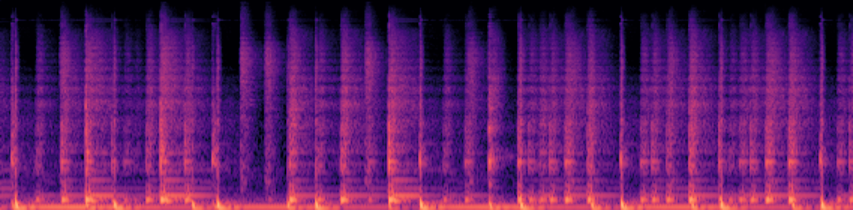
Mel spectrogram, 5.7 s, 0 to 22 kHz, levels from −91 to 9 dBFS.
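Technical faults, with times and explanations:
No technical faults are audible in this music recording; the signal holds steady with no dropouts, distortion or level disturbances at any point.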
